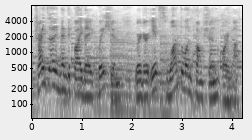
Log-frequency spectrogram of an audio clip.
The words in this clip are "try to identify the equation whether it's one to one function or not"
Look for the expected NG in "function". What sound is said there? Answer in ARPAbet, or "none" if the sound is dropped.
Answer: NG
